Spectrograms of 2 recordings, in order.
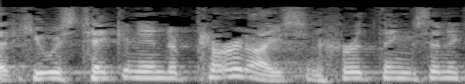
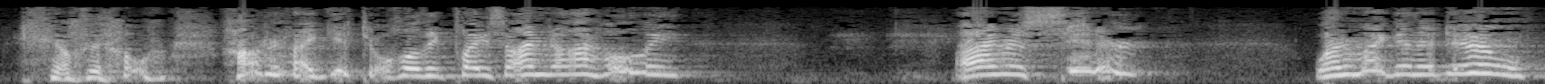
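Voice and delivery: a sinner suddenly terrified before God; Isaiah in a high panic at his own sin; panicked Isaiah; 9 semitones higher than usual. Acted.

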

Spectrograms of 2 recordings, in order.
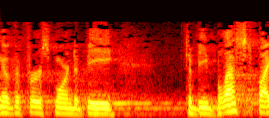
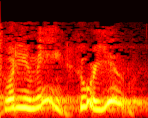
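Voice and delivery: high-pitched, startled questioning; acting out a baffled old father; bewildered Isaac; 10 semitones higher than usual. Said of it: "And Isaac goes".

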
